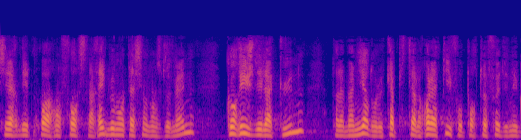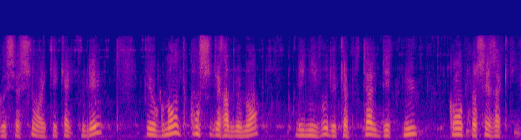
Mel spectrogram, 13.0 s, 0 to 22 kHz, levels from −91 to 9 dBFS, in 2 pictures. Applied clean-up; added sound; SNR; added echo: neural separator model SepFormer DNS4.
